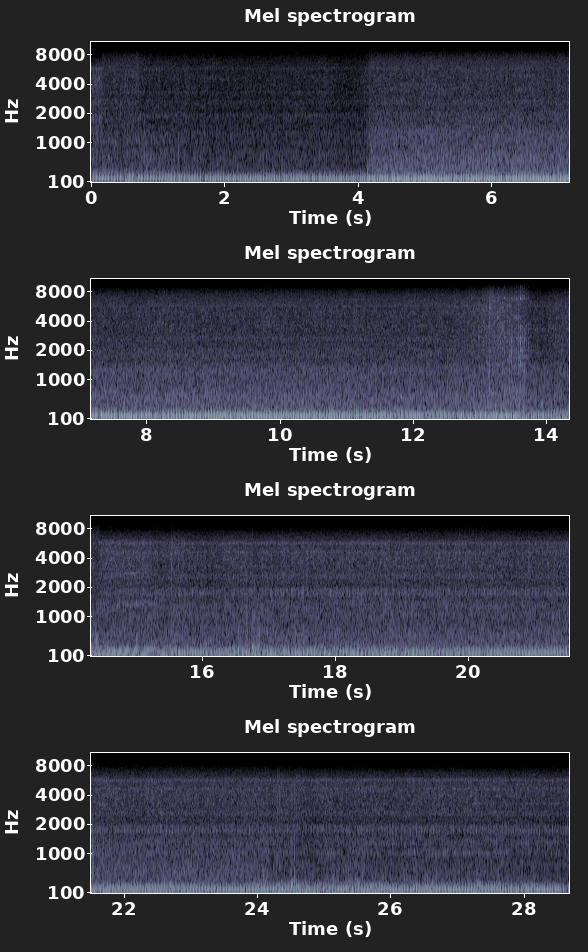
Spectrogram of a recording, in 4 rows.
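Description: Honda CBR1000RR's inline-four engine running while the motorcycle is ridden. It gets louder about four seconds in. Around fourteen seconds the engine note shifts as the revs change, then it runs steadily again.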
